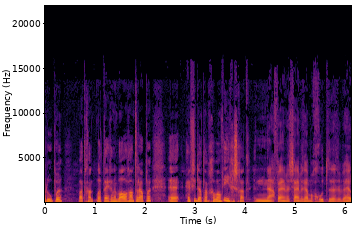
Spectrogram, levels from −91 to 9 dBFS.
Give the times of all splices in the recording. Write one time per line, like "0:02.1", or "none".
0:01.0
0:03.5
0:04.6

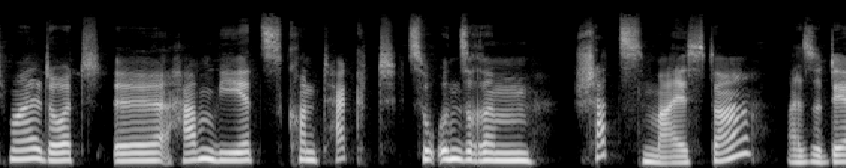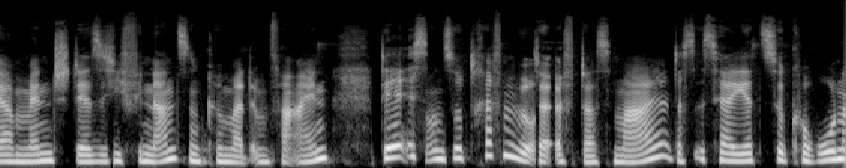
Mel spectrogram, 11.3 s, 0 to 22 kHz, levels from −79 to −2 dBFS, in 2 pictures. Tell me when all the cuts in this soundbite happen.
0:02.7
0:06.4
0:08.5
0:09.2

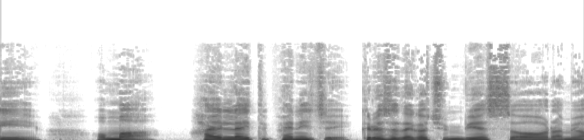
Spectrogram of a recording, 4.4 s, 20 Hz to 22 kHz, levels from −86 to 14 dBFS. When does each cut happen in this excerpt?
0:02.7

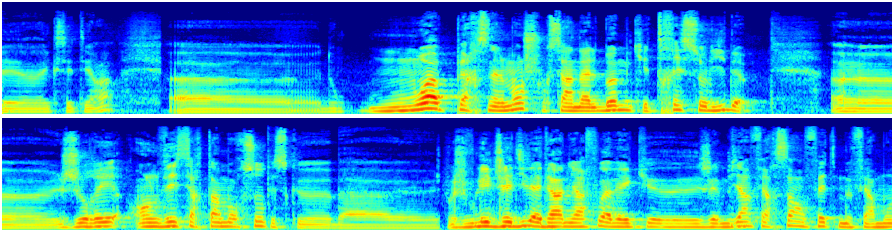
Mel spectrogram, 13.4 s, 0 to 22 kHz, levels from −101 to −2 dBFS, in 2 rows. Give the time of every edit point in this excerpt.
0:01.2
0:08.6
0:09.9

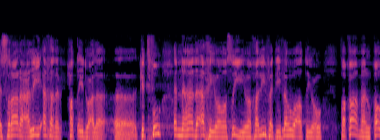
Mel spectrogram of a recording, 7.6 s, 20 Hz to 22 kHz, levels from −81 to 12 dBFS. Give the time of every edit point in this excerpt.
0:01.2
0:03.5
0:05.6

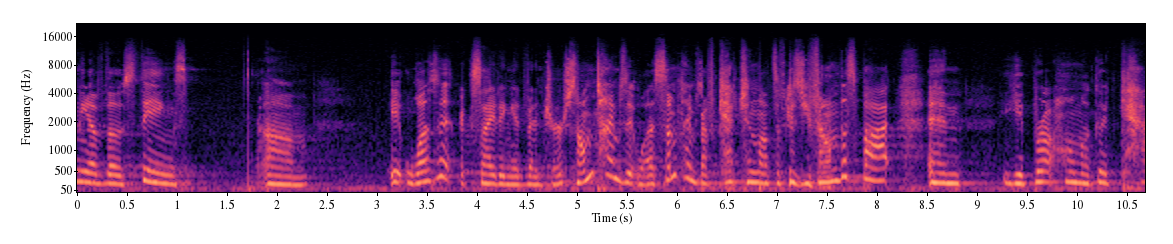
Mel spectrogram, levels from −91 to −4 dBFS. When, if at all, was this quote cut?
0:03.1
0:03.8
0:06.2
0:07.1

